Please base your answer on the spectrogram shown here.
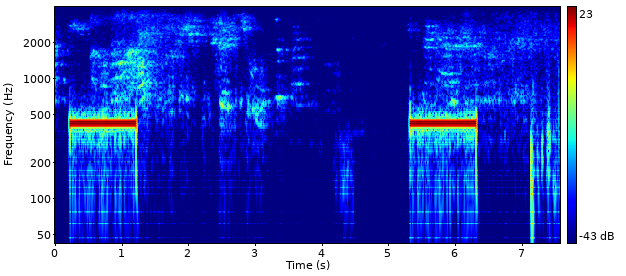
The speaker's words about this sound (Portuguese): Não visualizou, eu tô ligando.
